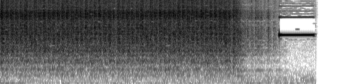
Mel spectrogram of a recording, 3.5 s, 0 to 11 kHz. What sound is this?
Using the JB LUXX money counter this sound effect was recorded using the V8 Sound Card and an omnidirectional patterned condenser mic.
counting, money, OWI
